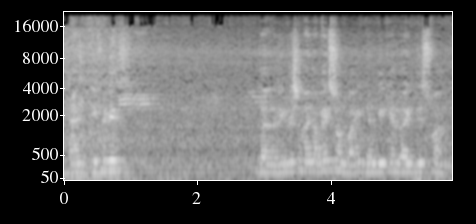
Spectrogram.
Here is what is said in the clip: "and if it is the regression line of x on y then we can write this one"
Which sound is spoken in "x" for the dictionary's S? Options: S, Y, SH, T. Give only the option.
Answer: S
